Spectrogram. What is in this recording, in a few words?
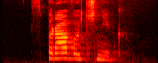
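"справочник", Komi-Zyrian, female; audio dict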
